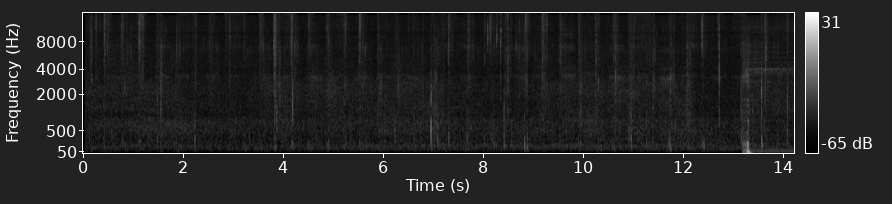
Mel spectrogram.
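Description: Footsteps crunch on leaves and twigs along a dirt path.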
